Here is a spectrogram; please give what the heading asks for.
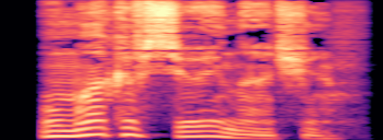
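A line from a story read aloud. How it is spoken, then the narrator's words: Sad. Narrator (Russian): грустно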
